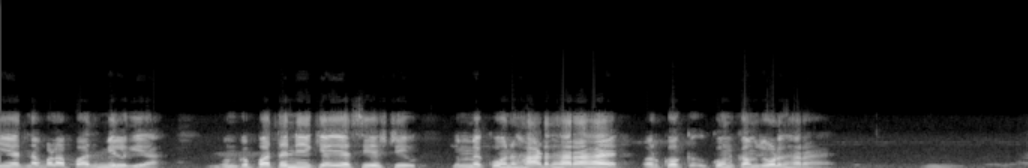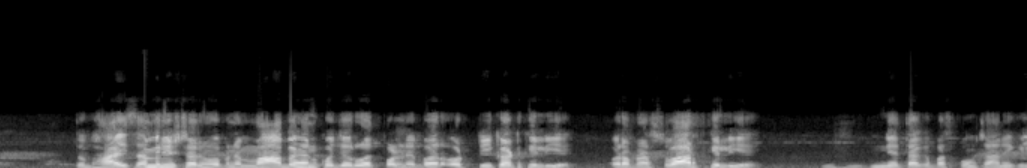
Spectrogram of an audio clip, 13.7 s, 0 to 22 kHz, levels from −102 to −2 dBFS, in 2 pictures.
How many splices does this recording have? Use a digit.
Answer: 1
